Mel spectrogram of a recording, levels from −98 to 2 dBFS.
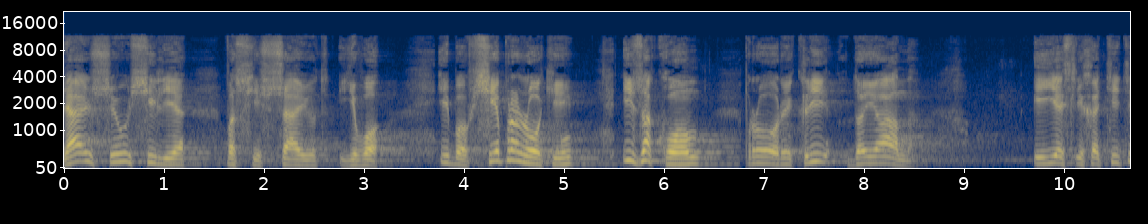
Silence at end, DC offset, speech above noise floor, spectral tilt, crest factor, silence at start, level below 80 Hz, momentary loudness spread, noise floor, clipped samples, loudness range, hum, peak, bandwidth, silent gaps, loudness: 0 s; under 0.1%; 37 dB; -3.5 dB/octave; 22 dB; 0 s; -76 dBFS; 15 LU; -63 dBFS; under 0.1%; 4 LU; none; -6 dBFS; 11.5 kHz; none; -26 LUFS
